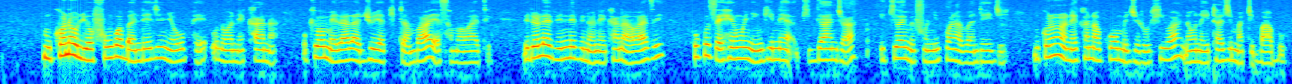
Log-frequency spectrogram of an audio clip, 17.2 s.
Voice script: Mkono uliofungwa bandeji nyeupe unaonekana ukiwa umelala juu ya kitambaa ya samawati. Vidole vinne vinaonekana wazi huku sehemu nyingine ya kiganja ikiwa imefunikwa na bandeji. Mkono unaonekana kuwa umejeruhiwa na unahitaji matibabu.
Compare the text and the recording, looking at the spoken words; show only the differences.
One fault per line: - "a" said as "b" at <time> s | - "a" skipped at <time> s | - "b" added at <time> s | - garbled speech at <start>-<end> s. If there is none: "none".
none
